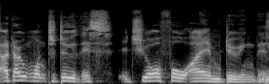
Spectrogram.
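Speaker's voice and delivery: ordinary delivery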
